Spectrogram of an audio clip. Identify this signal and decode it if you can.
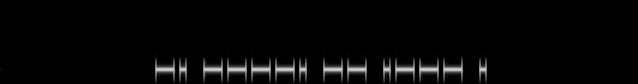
Morse code, heard as a keyed tone, about 23 wpm, 700 Hz. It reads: N9MJE
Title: Speed Racing - USA 1x3 Call Signs 20wpm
